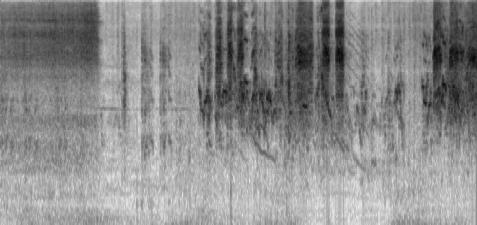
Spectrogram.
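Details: Budgerigar colony in an aviary, many birds chirping at once; after a hissy opening, dense overlapping squeaky chirps and warbling chatter swell in bursts and fade, high and busy throughout.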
